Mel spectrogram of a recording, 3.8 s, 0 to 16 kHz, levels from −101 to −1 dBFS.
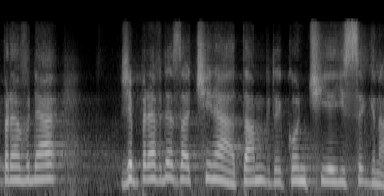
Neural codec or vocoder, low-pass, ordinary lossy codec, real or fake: codec, 24 kHz, 0.9 kbps, DualCodec; 10.8 kHz; MP3, 96 kbps; fake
